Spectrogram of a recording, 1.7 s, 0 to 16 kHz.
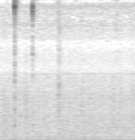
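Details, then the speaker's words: Modified HG680P OpenWRT set-top box with an added 4 cm DC cooling fan wired to the power switch, just switched on: quiet, even hum at one steady pitch with no ticking or wobble; the fan runs normally. "di sini nyala dan kipasnya hidup ya bisa dilihat bisa didengarkan juga ya masih hidup"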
